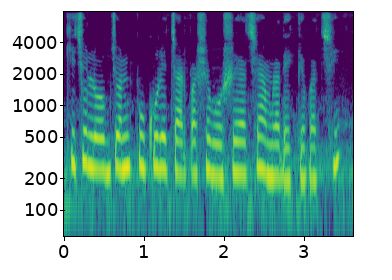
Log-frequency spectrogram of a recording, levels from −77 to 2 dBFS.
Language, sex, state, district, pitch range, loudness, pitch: Bengali, female, West Bengal, Cooch Behar, 220-255 Hz, -12 LUFS, 235 Hz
